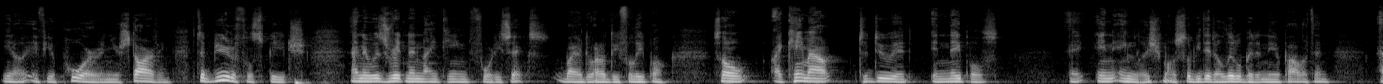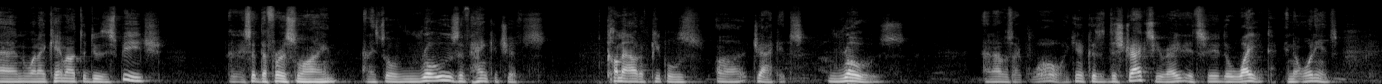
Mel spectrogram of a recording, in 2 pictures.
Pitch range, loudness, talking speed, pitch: 115-135 Hz, -22 LUFS, 190 wpm, 125 Hz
